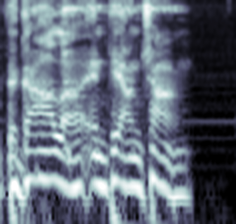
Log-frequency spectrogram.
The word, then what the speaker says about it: Pyeongchang: The correct pronunciation is Pyeongchang. Chang. Like when you go see your doctor. – Pyeongchang. – A little bit of a drawn out A.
